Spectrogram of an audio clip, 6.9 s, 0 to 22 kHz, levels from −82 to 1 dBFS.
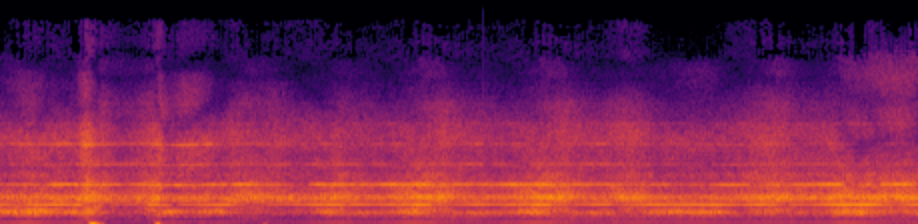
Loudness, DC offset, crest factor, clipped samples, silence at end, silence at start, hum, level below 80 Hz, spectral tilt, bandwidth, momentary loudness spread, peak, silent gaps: -18 LUFS; 0.2%; 14 dB; under 0.1%; 0 s; 0 s; none; -42 dBFS; 0 dB/octave; over 20 kHz; 4 LU; -6 dBFS; none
